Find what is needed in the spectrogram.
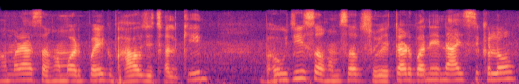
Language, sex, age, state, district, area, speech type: Maithili, female, 60+, Bihar, Madhubani, rural, spontaneous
